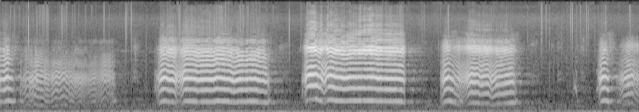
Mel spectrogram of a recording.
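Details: Weak cry of an infant with Down syndrome.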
